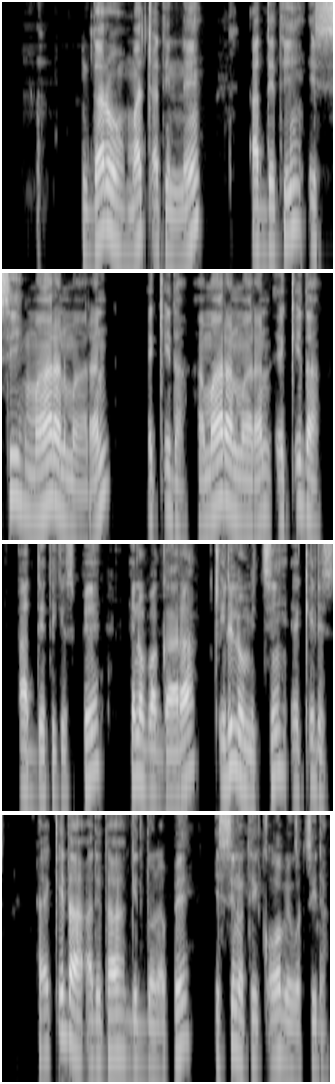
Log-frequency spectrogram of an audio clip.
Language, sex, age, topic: Gamo, male, 18-24, government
